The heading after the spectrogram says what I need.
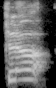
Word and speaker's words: flores: Entonces, por ejemplo, la palabra flores, ¿ya? Es flores, se marca en la O, ¿ya?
